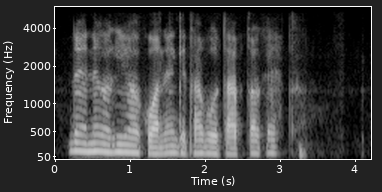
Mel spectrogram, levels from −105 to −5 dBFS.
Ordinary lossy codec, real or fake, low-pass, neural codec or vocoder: none; fake; 5.4 kHz; codec, 44.1 kHz, 7.8 kbps, DAC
